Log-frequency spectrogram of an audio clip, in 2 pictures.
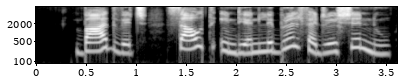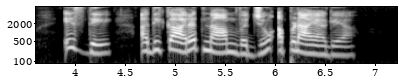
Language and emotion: Punjabi, neutral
